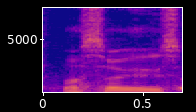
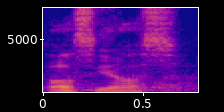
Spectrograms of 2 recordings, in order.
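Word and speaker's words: Osoyoos: Or you find out you've been mispronouncing it the whole time. All along. Yeah, Rick calls Osoyo's Osios. That's what he calls that in British Columbia. He said, what was that, Osios or something?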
